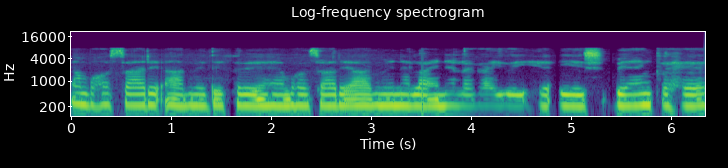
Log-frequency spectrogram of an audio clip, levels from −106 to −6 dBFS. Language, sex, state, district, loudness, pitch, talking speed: Hindi, female, Bihar, Jamui, -25 LUFS, 215 Hz, 180 wpm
